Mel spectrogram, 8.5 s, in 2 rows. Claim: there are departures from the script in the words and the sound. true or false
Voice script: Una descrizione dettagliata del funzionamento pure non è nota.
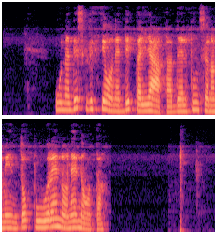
false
